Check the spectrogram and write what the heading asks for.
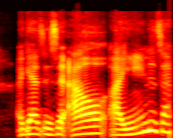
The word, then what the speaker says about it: Al Ain: but they put up 6 against, is it Al Ain? Is that how you say it? Al Ain, yeah.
